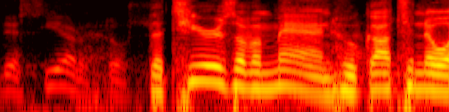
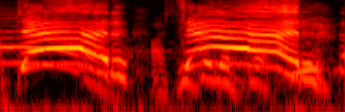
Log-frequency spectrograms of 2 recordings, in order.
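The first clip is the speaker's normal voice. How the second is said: put-on much higher, a child's cry of "Dad!"; boy calling out; 4 dB quieter than usual. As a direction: call to your father as a frightened boy. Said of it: "the boy shouts and screams".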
